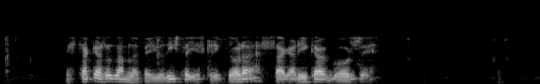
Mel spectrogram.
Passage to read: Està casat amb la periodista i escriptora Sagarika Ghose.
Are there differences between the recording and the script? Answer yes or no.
no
